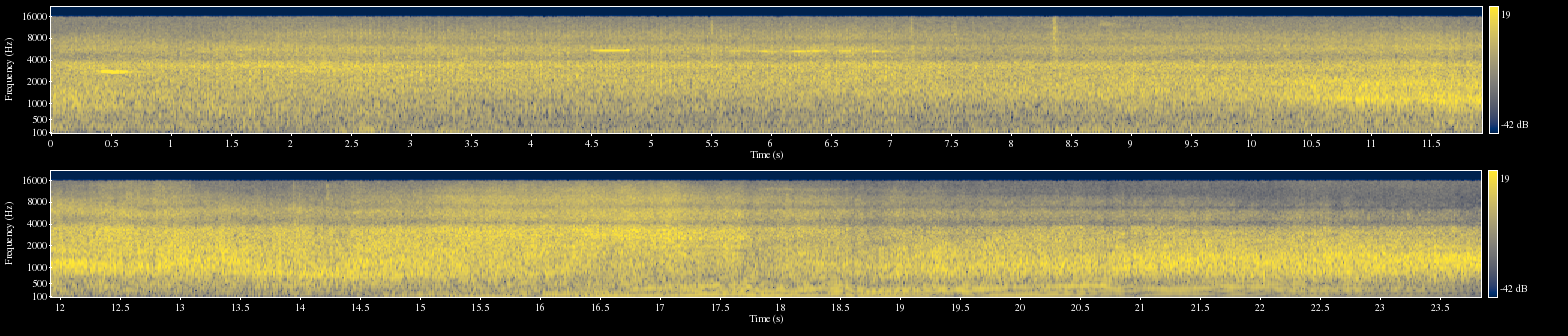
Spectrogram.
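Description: BMW M car's engine idling steadily, then accelerating hard from about two-thirds of the way in, the revs climbing and dropping back at several quick upshifts, over a steady wash of street noise.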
